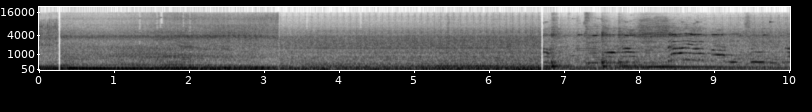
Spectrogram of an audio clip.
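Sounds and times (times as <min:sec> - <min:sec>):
car engines driving past: 0:00.0 - 0:07.2.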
